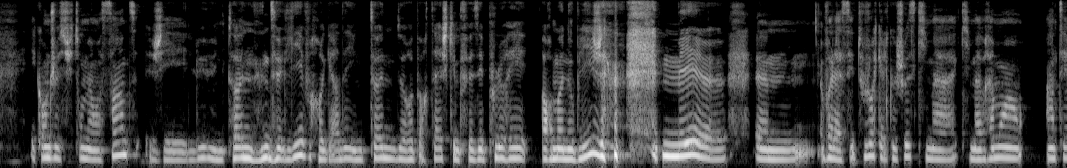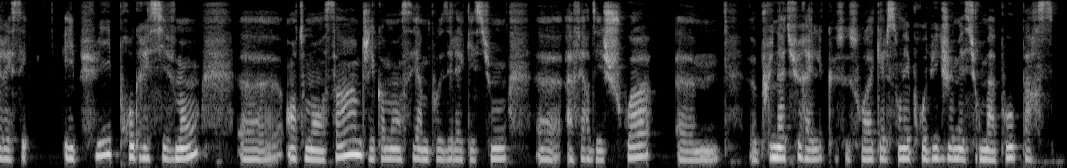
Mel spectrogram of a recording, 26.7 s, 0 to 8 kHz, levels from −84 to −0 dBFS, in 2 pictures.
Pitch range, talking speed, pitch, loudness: 165-190 Hz, 165 wpm, 175 Hz, -19 LUFS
